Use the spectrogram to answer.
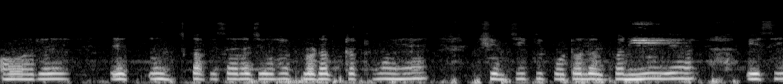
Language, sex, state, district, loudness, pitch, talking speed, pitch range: Hindi, female, Punjab, Pathankot, -16 LUFS, 250 Hz, 130 wpm, 245-255 Hz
